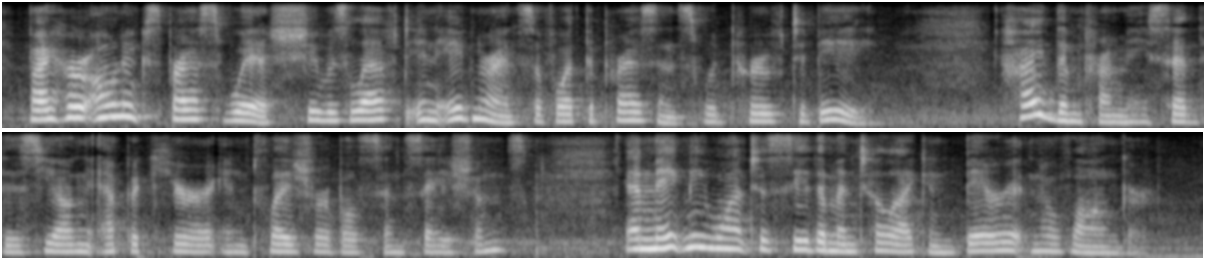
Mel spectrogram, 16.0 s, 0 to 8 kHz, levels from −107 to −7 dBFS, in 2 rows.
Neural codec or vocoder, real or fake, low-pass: codec, 16 kHz, 8 kbps, FreqCodec, smaller model; fake; 7.2 kHz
